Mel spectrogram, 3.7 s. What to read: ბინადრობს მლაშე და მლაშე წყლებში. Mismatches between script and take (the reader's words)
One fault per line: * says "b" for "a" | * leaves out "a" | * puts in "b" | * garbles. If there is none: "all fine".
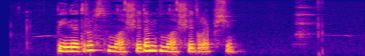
all fine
